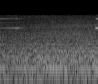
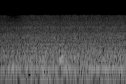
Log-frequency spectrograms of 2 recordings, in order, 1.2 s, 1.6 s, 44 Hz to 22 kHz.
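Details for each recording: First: Stacyc 12/16eDrive kids' electric balance bike run on an aftermarket Makita battery: high, thin repeating controller beeps, the error code for an overheated battery or a fault in the battery recognition circuit. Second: Stacyc 12/16eDrive-type motor controller entering speed programming mode; over a faint hum, a short high beep then a longer one, normal programming beeps.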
